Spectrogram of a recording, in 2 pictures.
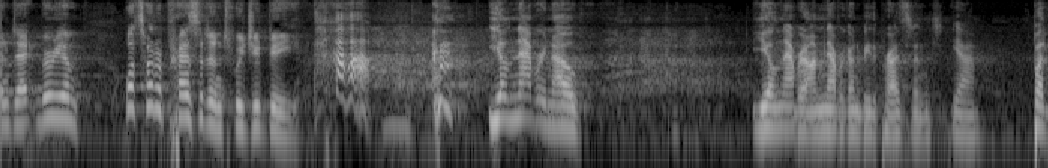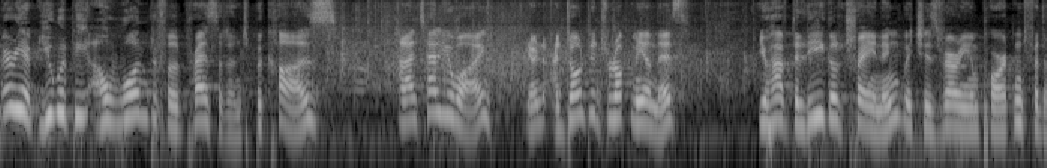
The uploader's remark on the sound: For a special live show at Electric Picnic 2022.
